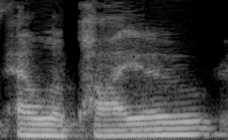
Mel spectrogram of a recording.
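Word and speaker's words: ʻelepaio: the information yeah so the only pronunciation is elapio it's a noun and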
